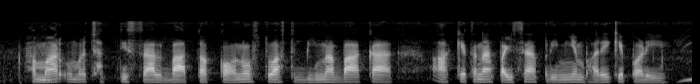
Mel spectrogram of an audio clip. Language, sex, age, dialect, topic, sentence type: Bhojpuri, male, 18-24, Southern / Standard, banking, question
